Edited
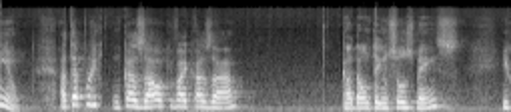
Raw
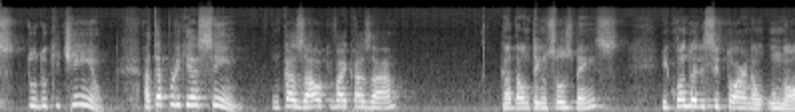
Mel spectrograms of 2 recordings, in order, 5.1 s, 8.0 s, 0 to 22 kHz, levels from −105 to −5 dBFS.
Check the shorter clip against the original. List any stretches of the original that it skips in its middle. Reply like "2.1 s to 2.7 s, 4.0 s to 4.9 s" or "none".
1.8 s to 2.6 s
